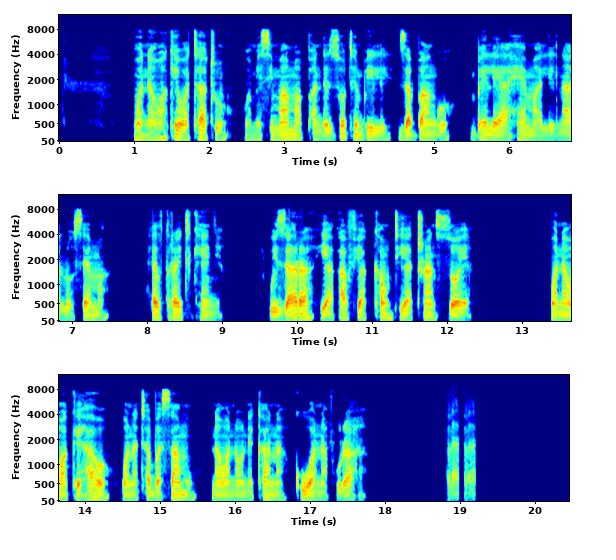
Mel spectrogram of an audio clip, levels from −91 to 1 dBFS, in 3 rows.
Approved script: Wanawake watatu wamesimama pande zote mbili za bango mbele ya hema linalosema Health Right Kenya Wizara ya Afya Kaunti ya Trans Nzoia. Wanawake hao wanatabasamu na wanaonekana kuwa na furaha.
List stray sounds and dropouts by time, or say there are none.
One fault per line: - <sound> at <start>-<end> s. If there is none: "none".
- laugh at 18.8-19.2 s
